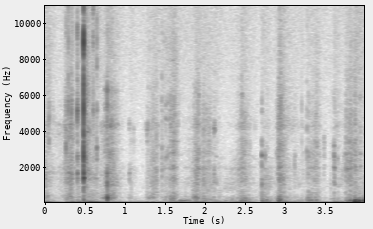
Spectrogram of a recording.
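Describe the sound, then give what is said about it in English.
Crunching of spicy barbecue-flavoured potato chips: one sharp, loud bite, then a steady run of softer chewing crunches, with a faint low hum underneath and no talking. “No, oh, it tastes like a barbecue chip with a, a spicy after.”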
